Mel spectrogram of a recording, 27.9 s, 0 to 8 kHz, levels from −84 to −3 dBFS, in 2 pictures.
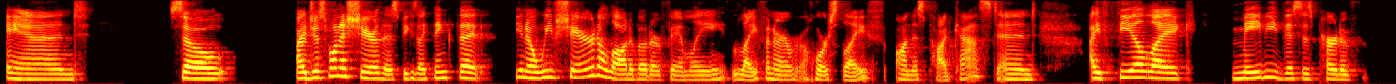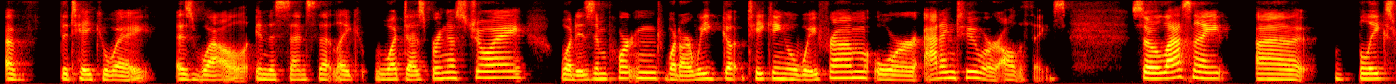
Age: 20-39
